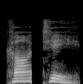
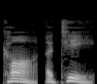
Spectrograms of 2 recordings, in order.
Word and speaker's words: Caatinga: Caatinga, Portuguese pronunciation, ca-ti, locally ca-a-ti, is a type of desert vegetation, and an ecoregion characterized by this vegetation in interior northeastern Brazil.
